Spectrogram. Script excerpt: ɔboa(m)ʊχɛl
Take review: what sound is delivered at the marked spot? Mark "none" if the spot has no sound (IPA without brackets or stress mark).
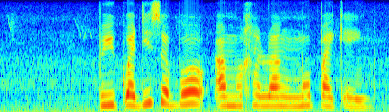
m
